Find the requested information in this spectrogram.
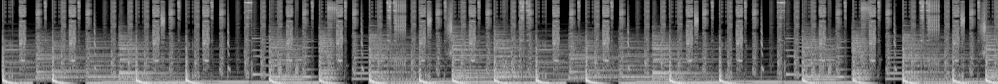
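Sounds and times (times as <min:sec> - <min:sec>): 
breakbeats: 0:00.0 - 0:09.9.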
